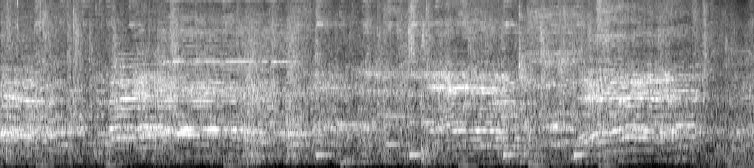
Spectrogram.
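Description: Goats in a pen at a farm with pregnant does, bleating over and over in overlapping calls, loud and close, forming a continuous chorus of livestock cries.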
